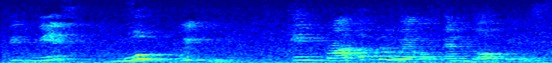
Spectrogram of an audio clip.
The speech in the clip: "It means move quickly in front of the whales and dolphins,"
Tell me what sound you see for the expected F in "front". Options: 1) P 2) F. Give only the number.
2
